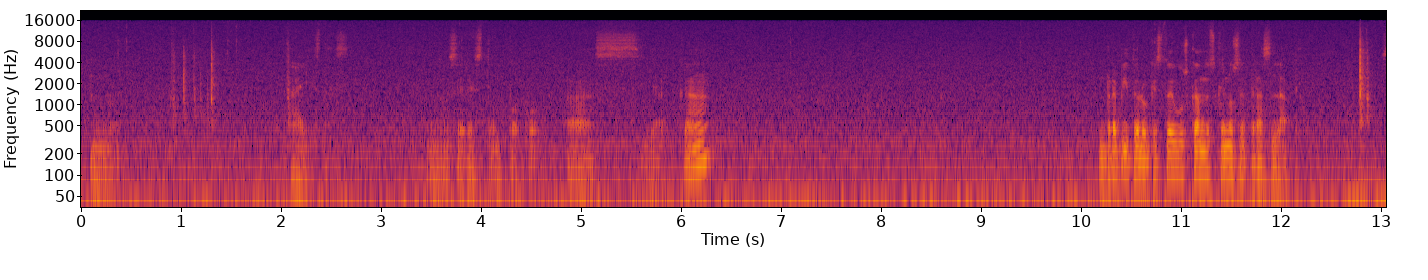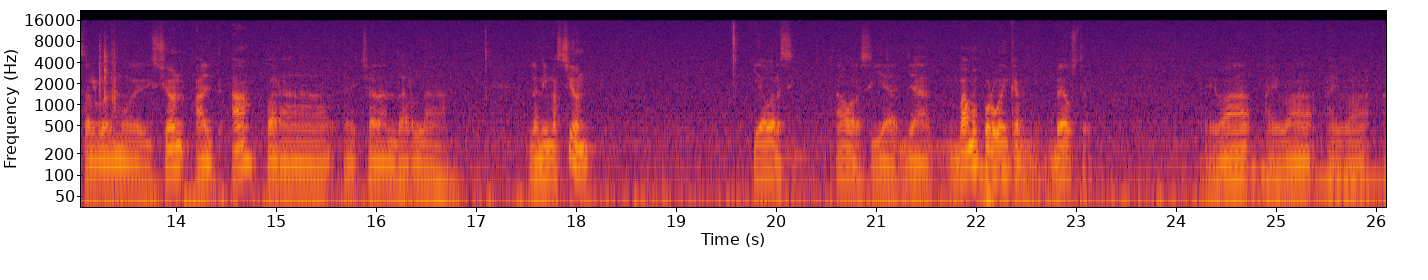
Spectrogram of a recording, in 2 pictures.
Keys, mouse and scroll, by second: 0.3 alt+shift+right click, 1.0 alt+shift+a, 1.4 alt+shift+right click, 3.8-7.2 drag, 7.8 click, 9.3-10.9 drag, 11.0 scroll down 2, 11.3 click, 12.8 Tab, 13.2 alt+a.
